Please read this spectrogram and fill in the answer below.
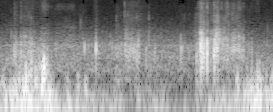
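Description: Footsteps on gravel: a few separate steps.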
